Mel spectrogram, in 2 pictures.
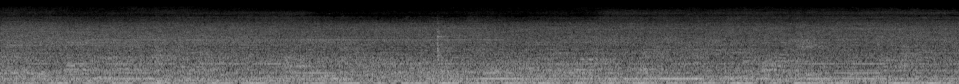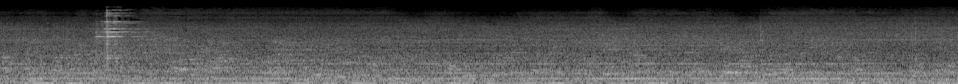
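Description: Steady machinery hum with a low drone, and one sharp metallic clink about eleven seconds in.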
